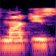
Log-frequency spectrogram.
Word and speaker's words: Markese: Marquise spelled M-A-R-K-E-S-E. Again, my name is spelled M-A-R-K-E-S-E 95 Sports, and that's all together.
